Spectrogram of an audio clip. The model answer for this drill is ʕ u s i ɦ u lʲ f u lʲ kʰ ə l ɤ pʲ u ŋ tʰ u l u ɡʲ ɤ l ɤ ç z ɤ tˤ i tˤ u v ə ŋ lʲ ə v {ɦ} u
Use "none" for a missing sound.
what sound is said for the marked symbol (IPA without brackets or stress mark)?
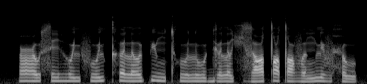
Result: ħ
